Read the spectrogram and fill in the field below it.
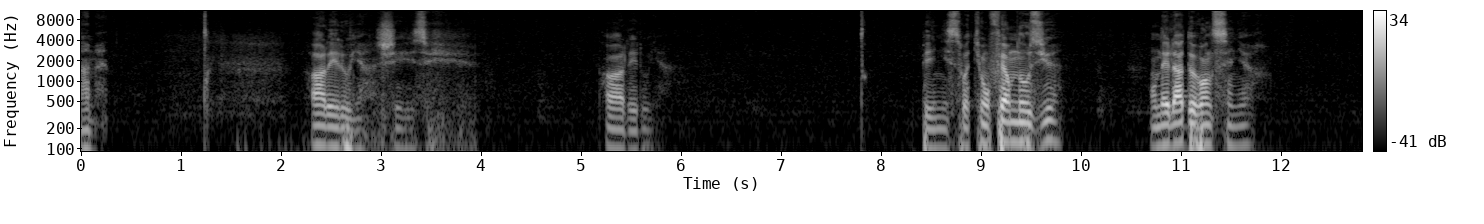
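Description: A middle-aged man speaks with fervour into a microphone, in short bursts with pauses.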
